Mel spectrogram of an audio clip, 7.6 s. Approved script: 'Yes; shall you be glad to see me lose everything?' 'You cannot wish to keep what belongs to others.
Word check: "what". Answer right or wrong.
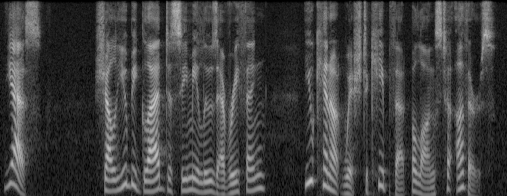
wrong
